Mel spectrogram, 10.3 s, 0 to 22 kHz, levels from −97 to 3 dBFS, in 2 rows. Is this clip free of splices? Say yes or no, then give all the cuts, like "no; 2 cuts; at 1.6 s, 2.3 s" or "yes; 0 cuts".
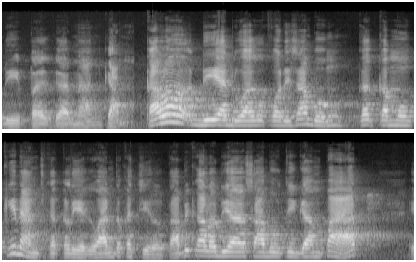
no; 1 cut; at 1.6 s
